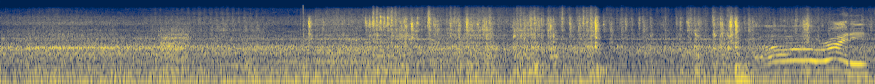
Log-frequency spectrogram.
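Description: A rotary mower cuts through dry grass and brush.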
